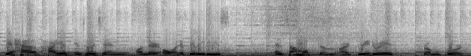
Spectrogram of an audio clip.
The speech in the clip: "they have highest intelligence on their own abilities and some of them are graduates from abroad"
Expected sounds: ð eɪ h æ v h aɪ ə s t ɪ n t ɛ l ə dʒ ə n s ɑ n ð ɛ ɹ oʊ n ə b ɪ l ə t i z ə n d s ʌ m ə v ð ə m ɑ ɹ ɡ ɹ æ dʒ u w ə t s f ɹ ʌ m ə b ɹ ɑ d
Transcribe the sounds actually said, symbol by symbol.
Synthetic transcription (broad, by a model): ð eɪ h æ v h aɪ ə s t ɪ n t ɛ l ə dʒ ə n ɑ n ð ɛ ɹ oʊ n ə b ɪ l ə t i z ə n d s ʌ m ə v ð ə m ɑ ɹ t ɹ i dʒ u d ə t f ɹ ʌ m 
